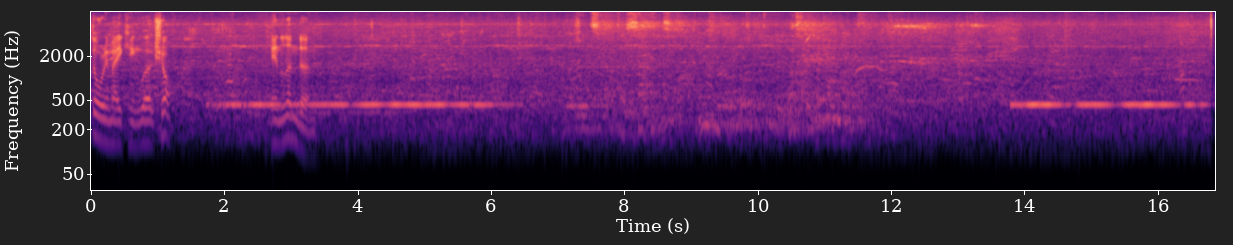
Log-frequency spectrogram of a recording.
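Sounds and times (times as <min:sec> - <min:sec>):
speech: 0:00.0 - 0:01.4, 0:02.7 - 0:03.5
PA system test sound: 0:01.7 - 0:11.2, 0:13.8 - 0:16.8.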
